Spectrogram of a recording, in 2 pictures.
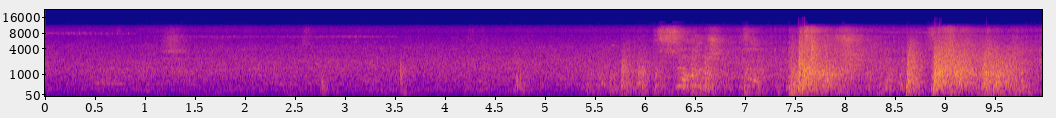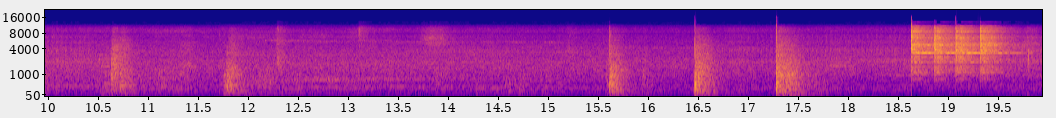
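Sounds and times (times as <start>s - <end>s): metallic ringing clatter: 18.6s - 19.9s.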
